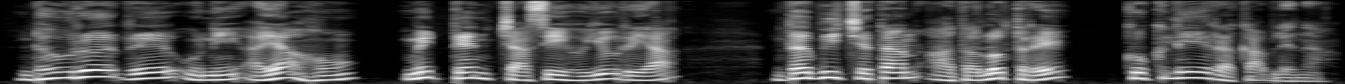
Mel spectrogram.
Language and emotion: Santali, neutral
